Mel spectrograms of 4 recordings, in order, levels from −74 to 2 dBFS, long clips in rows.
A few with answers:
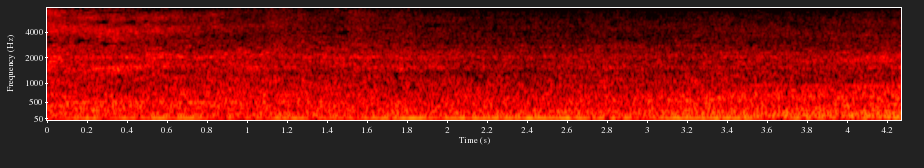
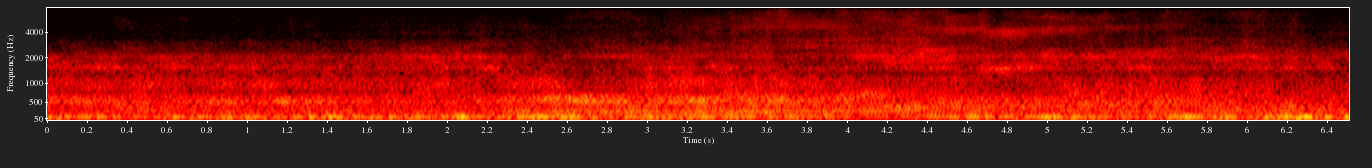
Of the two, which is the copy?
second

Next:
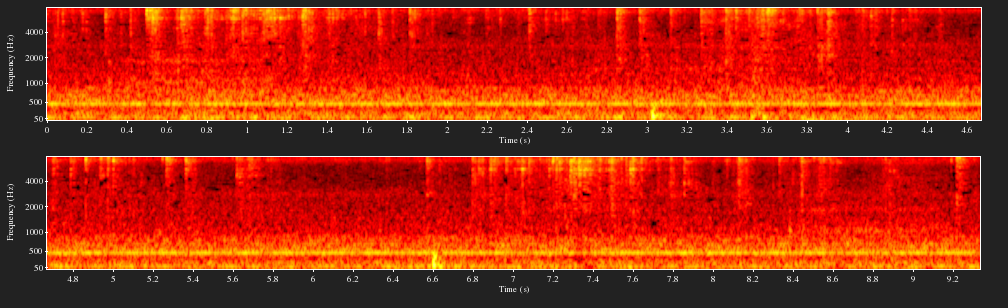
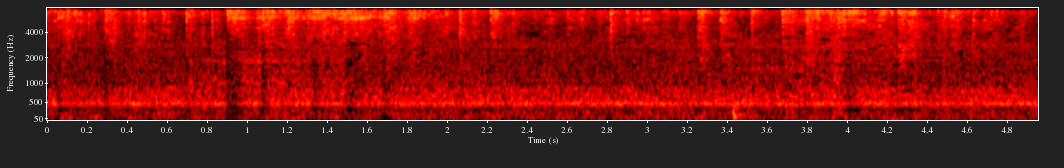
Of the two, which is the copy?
second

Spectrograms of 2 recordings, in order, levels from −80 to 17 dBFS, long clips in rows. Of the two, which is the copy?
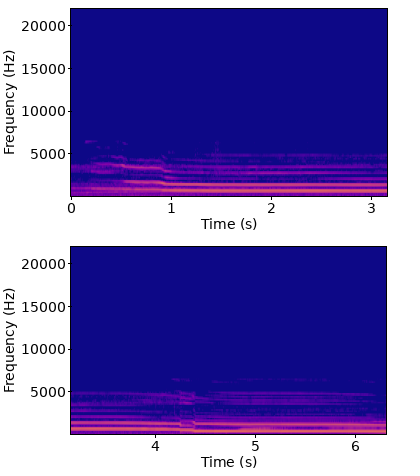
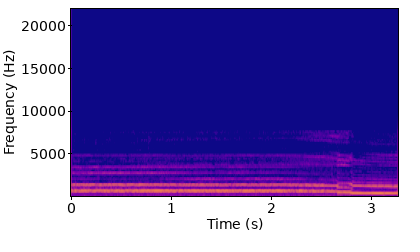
second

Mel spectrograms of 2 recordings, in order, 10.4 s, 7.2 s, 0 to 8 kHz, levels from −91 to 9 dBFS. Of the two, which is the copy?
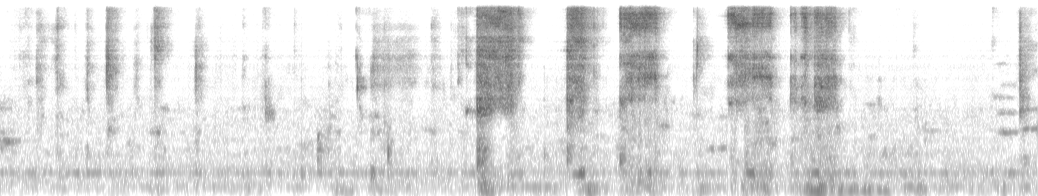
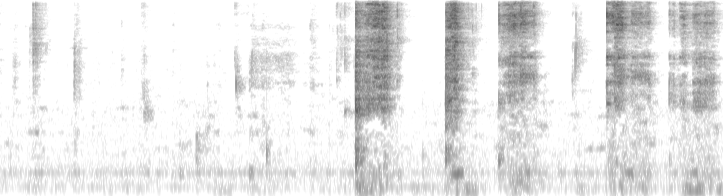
first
